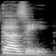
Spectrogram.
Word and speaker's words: SCSI: called a scuzzy yes it's pronounced scuzzy s-c-s-i or a small computer systems interface scuzzy drives are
